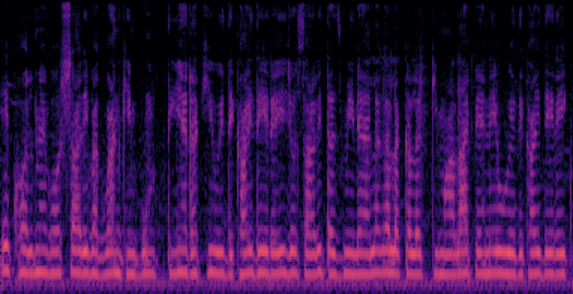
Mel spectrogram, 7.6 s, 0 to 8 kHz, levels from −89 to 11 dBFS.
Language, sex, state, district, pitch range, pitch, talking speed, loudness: Hindi, female, Chhattisgarh, Raigarh, 210-220 Hz, 215 Hz, 195 wpm, -33 LUFS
